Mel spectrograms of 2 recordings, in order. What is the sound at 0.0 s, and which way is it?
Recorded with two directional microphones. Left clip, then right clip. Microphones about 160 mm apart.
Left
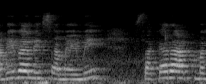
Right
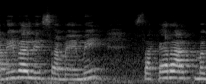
A woman's voice, 50° right (ahead or behind).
